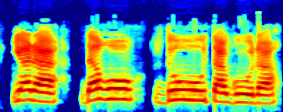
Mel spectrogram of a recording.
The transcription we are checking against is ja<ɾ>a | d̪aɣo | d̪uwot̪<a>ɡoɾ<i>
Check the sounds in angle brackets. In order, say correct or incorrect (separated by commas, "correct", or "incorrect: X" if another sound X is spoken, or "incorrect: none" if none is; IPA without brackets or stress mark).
correct, correct, incorrect: a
